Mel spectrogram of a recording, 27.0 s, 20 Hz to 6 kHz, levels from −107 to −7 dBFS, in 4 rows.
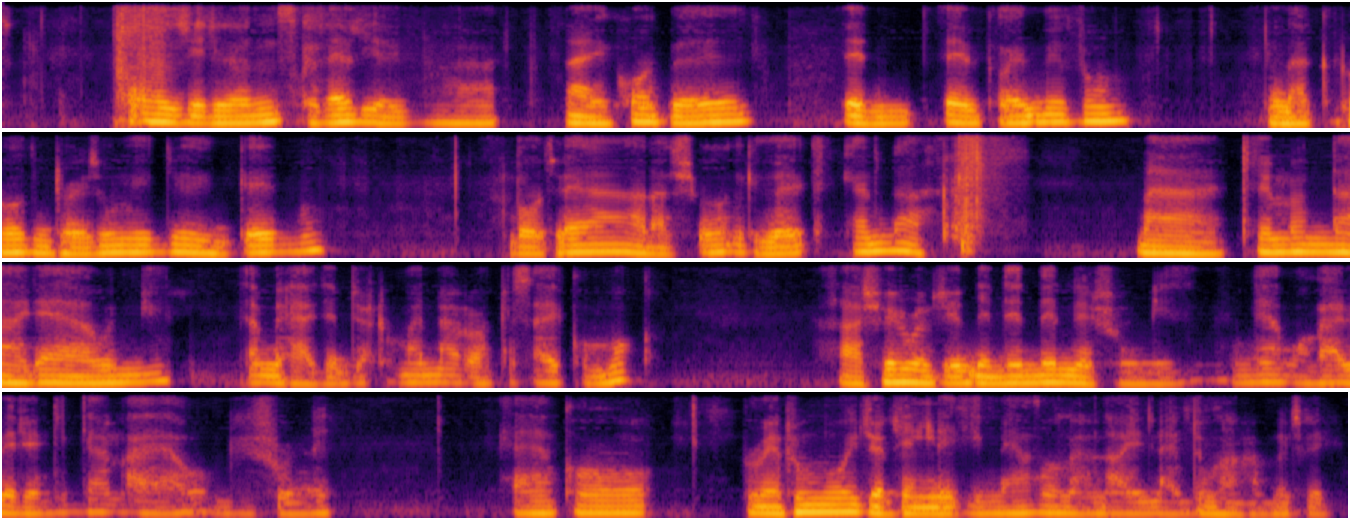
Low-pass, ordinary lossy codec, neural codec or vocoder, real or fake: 5.4 kHz; none; codec, 24 kHz, 0.9 kbps, WavTokenizer, medium music audio release; fake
